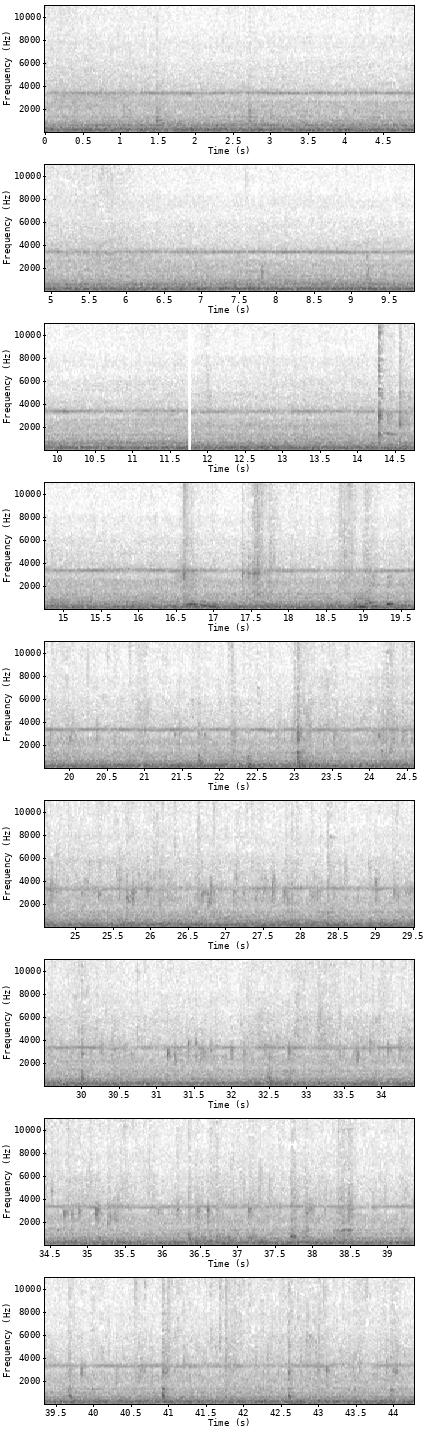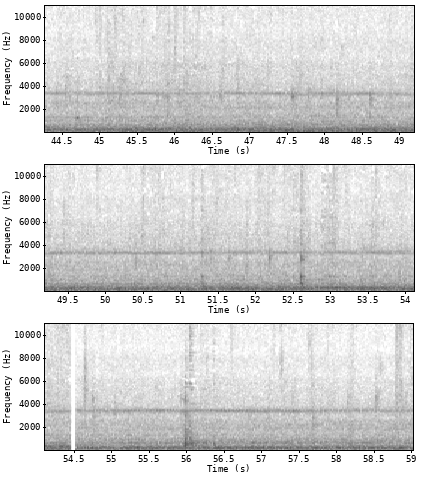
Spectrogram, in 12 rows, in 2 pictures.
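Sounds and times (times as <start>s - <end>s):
fritters sizzling in oil: 16.6s - 54.8s.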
